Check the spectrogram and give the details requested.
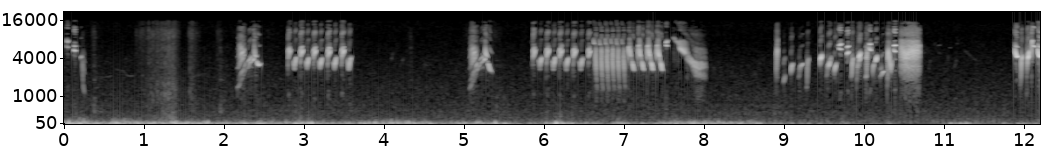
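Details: Goldfinch song played to lure birds for capture: bursts of fast, high twittering and tinkling trills with buzzy rattles, phrases spaced by gaps over a faint low background hum.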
